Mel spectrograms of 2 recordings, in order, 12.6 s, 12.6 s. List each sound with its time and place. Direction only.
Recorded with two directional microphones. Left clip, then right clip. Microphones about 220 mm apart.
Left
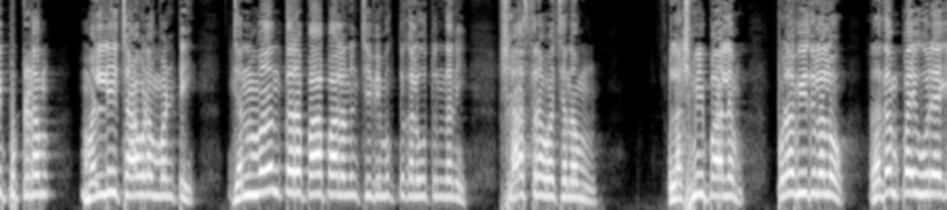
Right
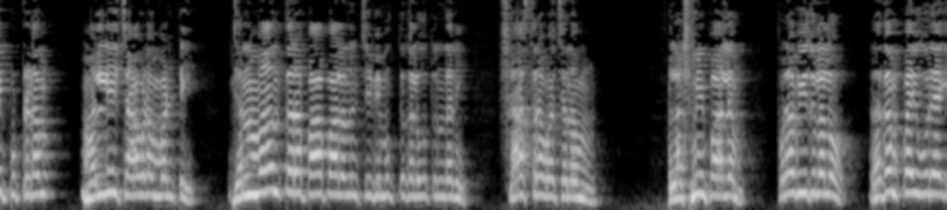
0.0 s speech: 45° left (ahead or behind)
0.6 s a sound: 30° left (ahead or behind)
1.2 s speech: 45° left (ahead or behind)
